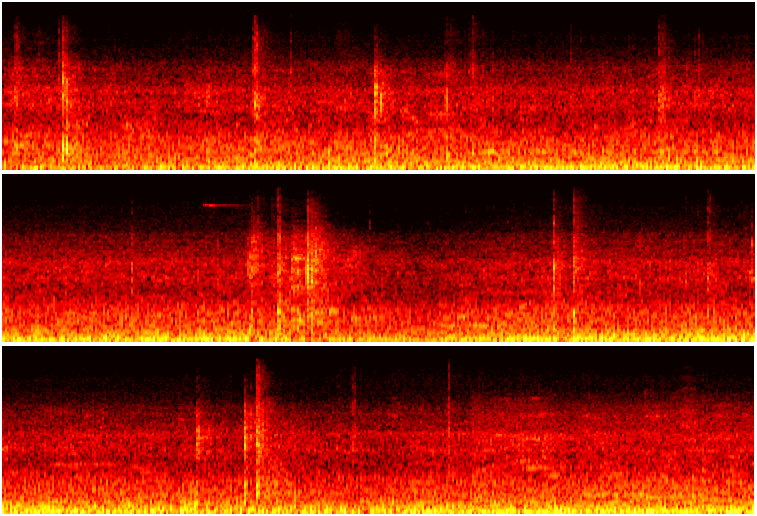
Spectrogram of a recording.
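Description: Inline skate wheels rolling over stone paving tiles in a steady low rumble, with sharp clicks here and there as the skates tap and set down on the pavement.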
